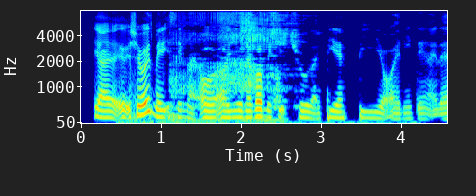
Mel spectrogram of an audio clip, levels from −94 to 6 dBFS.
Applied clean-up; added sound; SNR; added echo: classical method Wiener filter.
